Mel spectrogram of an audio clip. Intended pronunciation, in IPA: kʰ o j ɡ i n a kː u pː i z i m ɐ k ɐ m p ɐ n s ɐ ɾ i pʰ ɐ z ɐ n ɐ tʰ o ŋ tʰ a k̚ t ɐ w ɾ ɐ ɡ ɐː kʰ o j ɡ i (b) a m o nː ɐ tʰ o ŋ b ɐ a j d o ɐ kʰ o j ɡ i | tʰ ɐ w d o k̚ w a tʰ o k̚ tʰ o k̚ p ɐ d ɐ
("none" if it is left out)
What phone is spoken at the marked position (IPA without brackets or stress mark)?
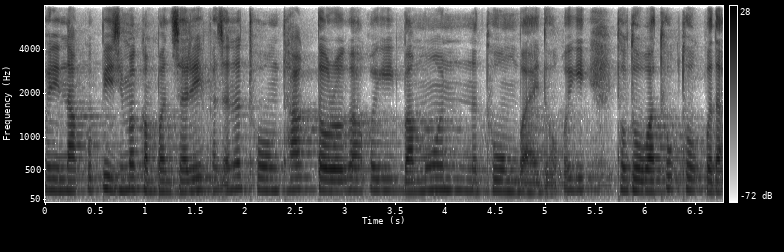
b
